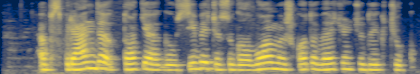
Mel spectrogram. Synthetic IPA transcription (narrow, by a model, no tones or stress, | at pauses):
ɐpʲsʲpʲɾʲɛˑnʲd̪ʲet̪oːkʲɛɡɐʊsʲiːbʲeːt͡ʃʲɛsʊɡɐlˠʋoːjɛmɐɪʃkoːt̪oːʋʲɛɾʲt͡ʃʲɛnʲt͡ʃʲud̪ɐɪkt͡ʃʲʊku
